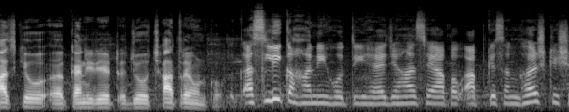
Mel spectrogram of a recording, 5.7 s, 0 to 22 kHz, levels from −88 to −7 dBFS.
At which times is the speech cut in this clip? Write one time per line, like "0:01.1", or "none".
0:02.3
